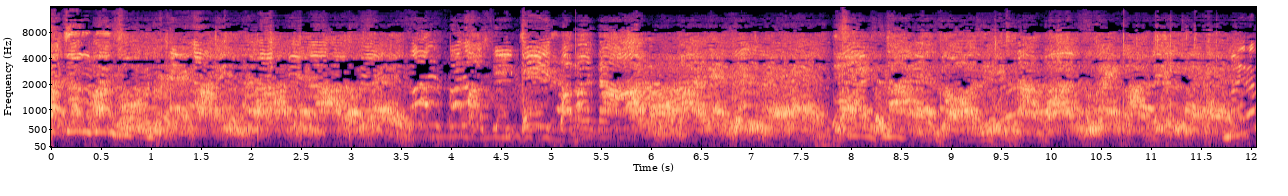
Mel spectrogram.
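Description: Large crowd of women shouting protest slogans together, many voices overlapping in a loud, continuous din.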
